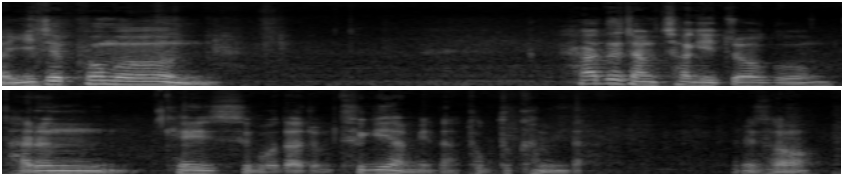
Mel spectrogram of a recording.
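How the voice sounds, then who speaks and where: A man's voice: fairly low pitch, a little hiss or hum. A man who runs a computer shop, casually walking through a PC case build with plain, informal talk and fillers. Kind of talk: casual hands-on product walkthrough.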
